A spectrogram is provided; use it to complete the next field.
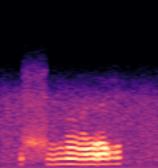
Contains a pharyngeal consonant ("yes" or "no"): yes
